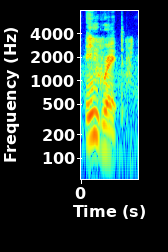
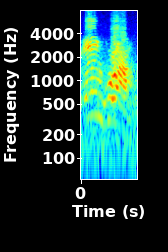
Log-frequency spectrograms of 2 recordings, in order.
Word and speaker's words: Ingram: Miss Henry, Miss Ingrat. Will you no, let me... you ain't saying my name right. My name is Ingram.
